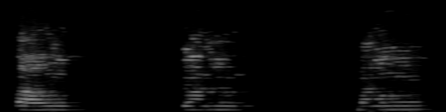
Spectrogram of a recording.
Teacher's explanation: अनुस्वार में क्या होता है, उच्चारण करते समय हवा केवल नाक से ही बाहर निकलती है।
